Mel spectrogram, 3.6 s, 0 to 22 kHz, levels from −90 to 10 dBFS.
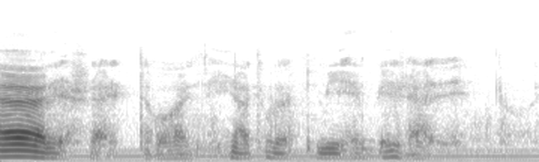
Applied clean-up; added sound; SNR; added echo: none; none; none; none.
